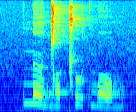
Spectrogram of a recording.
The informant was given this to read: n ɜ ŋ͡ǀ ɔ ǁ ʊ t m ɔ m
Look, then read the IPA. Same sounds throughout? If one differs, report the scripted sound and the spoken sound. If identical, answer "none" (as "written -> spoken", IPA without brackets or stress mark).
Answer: ʊ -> u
